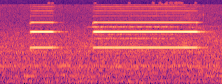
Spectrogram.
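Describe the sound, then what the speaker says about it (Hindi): A multimeter on continuity test beeps against a mobile phone board, giving two steady high tones, one short and one longer, over a quiet background hiss. "देखिए, ये बीप दे रहा है।"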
